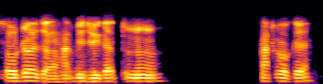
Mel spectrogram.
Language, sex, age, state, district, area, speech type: Assamese, male, 45-60, Assam, Charaideo, rural, conversation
